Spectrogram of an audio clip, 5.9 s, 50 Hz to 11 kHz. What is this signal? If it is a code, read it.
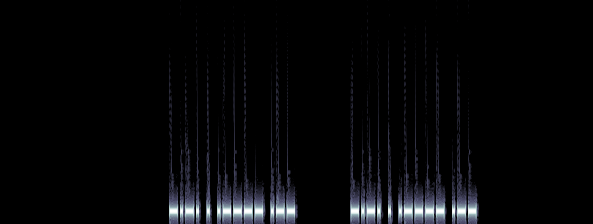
Morse code, heard as a keyed tone, about 46 wpm, 700 Hz. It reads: CE1W CE1W
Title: DXCC-100 Call Signs - 4 Characters - Repeated 2x - 45wpm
